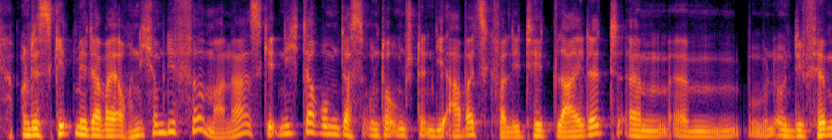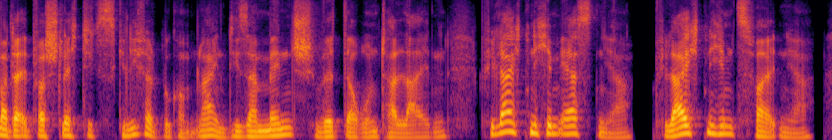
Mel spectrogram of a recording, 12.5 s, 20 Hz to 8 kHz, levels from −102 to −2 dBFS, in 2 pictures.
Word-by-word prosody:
Und 135 Hz, -, +4 dB
es 140 Hz, -, +3 dB
geht 165 Hz, 0 st, +3 dB
mir 145 Hz, -, +6 dB
dabei 125 Hz, -3 st, +4 dB
auch 110 Hz, -2 st, -2 dB
nicht 130 Hz, +7 st, -2 dB
um 185 Hz, -, +1 dB
die 205 Hz, -, +1 dB
Firma, 230 Hz, +3 st, -4 dB
ne? 165 Hz, -, -3 dB
Es 180 Hz, -, -4 dB
geht 150 Hz, 0 st, -1 dB
nicht 170 Hz, +3 st, -3 dB
darum, 165 Hz, -6 st, +1 dB
dass 140 Hz, -6 st, 0 dB
unter 130 Hz, -2 st, -2 dB
Umständen 130 Hz, -2 st, -4 dB
die 120 Hz, -, 0 dB
Arbeitsqualität 115 Hz, -1 st, -1 dB
leidet, 115 Hz, +11 st, +2 dB
ähm 115 Hz, -3 st, -1 dB
ähm 110 Hz, 0 st, -4 dB
u -, -, -7 dB
und 115 Hz, -, 0 dB
die 120 Hz, -, +1 dB
Firma 130 Hz, +2 st, +4 dB
da -, -, +6 dB
etwas 115 Hz, 0 st, 0 dB
Schlechtes 120 Hz, -2 st, -3 dB
geliefert 145 Hz, +5 st, -2 dB
bekommt. 95 Hz, +3 st, -9 dB
Nein, 115 Hz, -6 st, -1 dB
dieser 110 Hz, 0 st, 0 dB
Mensch 125 Hz, +3 st, +2 dB
wird 105 Hz, 0 st, 0 dB
darunter 95 Hz, 0 st, -2 dB
leiden. 95 Hz, +5 st, -7 dB, 0.2 s
Vielleicht 195 Hz, +4 st, +2 dB
nicht 175 Hz, -1 st, +2 dB
im 165 Hz, -, +3 dB
1. 160 Hz, -6 st, -1 dB
Jahr, 90 Hz, +1 st, -10 dB, 0.2 s
vielleicht 160 Hz, -, +5 dB
nicht 165 Hz, -, +2 dB
im 155 Hz, -2 st, -1 dB
2. 105 Hz, -4 st, -1 dB
Jahr. 90 Hz, +3 st, -10 dB
120 Hz, 230 wpm, -23 LUFS, 105-155 Hz, 0.2 s, mir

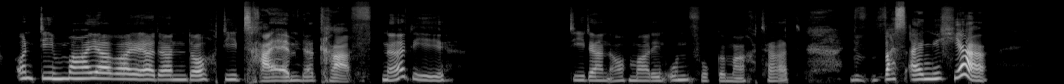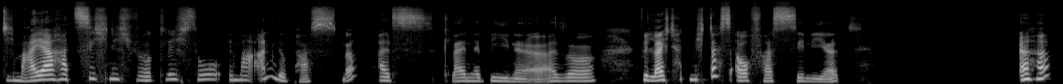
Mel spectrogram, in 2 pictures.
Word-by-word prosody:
Und 285 Hz, -2 st, -2 dB
die 275 Hz, -1 st, +1 dB
Maja 270 Hz, 0 st, +5 dB
war 250 Hz, -1 st, +4 dB
ja 230 Hz, -1 st, +4 dB
dann 215 Hz, 0 st, -1 dB
doch 205 Hz, +1 st, 0 dB
die 225 Hz, -2 st, -6 dB
treibende 175 Hz, -2 st, +2 dB
Kraft, 155 Hz, +3 st, -1 dB
ne, 210 Hz, -, +1 dB
die 195 Hz, -6 st, -5 dB, 1.2 s
die 200 Hz, -1 st, -7 dB
dann 180 Hz, -1 st, -2 dB
auch 175 Hz, +2 st, -9 dB
mal 175 Hz, -2 st, -5 dB
den 175 Hz, 0 st, -7 dB
Unfug 195 Hz, -5 st, -8 dB
gemacht 155 Hz, -2 st, -9 dB
hat. -, -, -6 dB, 0.5 s
W 205 Hz, 0 st, -10 dB, 0.2 s
was 235 Hz, +2 st, +5 dB
eigentlich 250 Hz, +5 st, +2 dB
ja, 425 Hz, +8 st, +9 dB, 0.8 s
die 190 Hz, -1 st, -4 dB
Maya 210 Hz, +7 st, +5 dB
hat 235 Hz, -1 st, -1 dB
sich 260 Hz, -1 st, +1 dB
nicht 245 Hz, -4 st, -6 dB
wirklich 195 Hz, +5 st, -7 dB
so 230 Hz, +1 st, -7 dB
immer 205 Hz, -1 st, -6 dB
angepasst, 170 Hz, -, -3 dB
ne, 355 Hz, -, -4 dB, 0.2 s
als 175 Hz, -1 st, -3 dB
kleine 160 Hz, +1 st, -5 dB
Biene, 150 Hz, -4 st, -5 dB
also, 160 Hz, +1 st, -4 dB, 0.4 s
vielleicht 200 Hz, -1 st, +3 dB
hat -, -, -18 dB
mich 220 Hz, -1 st, -5 dB
das 380 Hz, -, +1 dB
auch 170 Hz, 0 st, +1 dB
fasziniert. 145 Hz, -3 st, -2 dB, 1.8 s
Aha. 250 Hz, +6 st, +5 dB
200 Hz, 125 wpm, -25 LUFS, 170-235 Hz, 1.8 s, ja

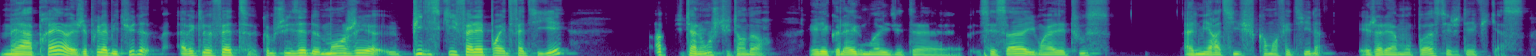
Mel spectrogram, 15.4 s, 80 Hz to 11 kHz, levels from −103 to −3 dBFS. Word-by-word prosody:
Mais 110 Hz, +2 st, +4 dB
après, 120 Hz, -, +5 dB
j'ai 115 Hz, +2 st, 0 dB
pris 160 Hz, -, -2 dB
l'habitude, 155 Hz, -, +2 dB
bah, -, -, -21 dB
avec 125 Hz, +4 st, -1 dB
le 150 Hz, -2 st, +3 dB
fait, 150 Hz, +3 st, +1 dB
comme 130 Hz, -, -3 dB
je 125 Hz, -, -9 dB
te -, -, -4 dB
disais, 135 Hz, +2 st, +3 dB
de 120 Hz, -3 st, +2 dB
manger 130 Hz, +2 st, +3 dB, 0.4 s
pile, 225 Hz, -3 st, +2 dB
ce -, -, -5 dB
qu'il 185 Hz, -, -2 dB
fallait 160 Hz, 0 st, +6 dB
pour 140 Hz, -4 st, 0 dB
être 130 Hz, -2 st, -1 dB
fatigué. 130 Hz, -, 0 dB, 0.9 s
Hop, 175 Hz, -2 st, -1 dB
tu -, -, -22 dB
t'allonges, 125 Hz, +3 st, +2 dB
tu 115 Hz, -3 st, -10 dB
t'endors 105 Hz, -6 st, -3 dB, 0.4 s
et 110 Hz, -, +2 dB
les 115 Hz, 0 st, +6 dB
collègues, 110 Hz, 0 st, +3 dB
moi, 105 Hz, 0 st, +1 dB
ils 100 Hz, -2 st, -1 dB
étaient 95 Hz, 0 st, -6 dB, 0.5 s
c'est 120 Hz, -1 st, -3 dB
ça, 120 Hz, +3 st, +3 dB
ils 105 Hz, -2 st, +1 dB
me -, -, -4 dB
regardaient 100 Hz, -1 st, 0 dB
tous, 125 Hz, +6 st, -9 dB, 0.7 s
admiratifs 110 Hz, 0 st, 0 dB
«Comment 115 Hz, -1 st, -4 dB
fait-il?» 115 Hz, +3 st, -5 dB, 0.4 s
Et 100 Hz, -, -3 dB
j'allais 105 Hz, -1 st, +2 dB
à 105 Hz, -, 0 dB
mon 100 Hz, -1 st, -4 dB
poste 120 Hz, +5 st, -3 dB
et 105 Hz, -, -3 dB
j'étais 90 Hz, 0 st, -7 dB
efficace. 85 Hz, 0 st, -11 dB
115 Hz, 195 wpm, -24 LUFS, 105-135 Hz, 0.9 s, fallait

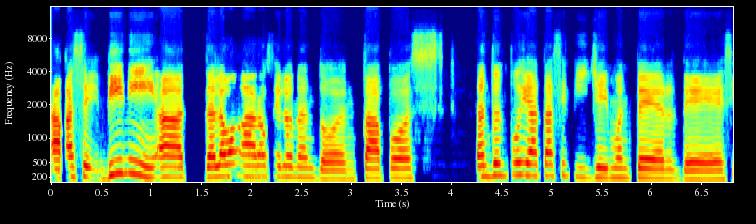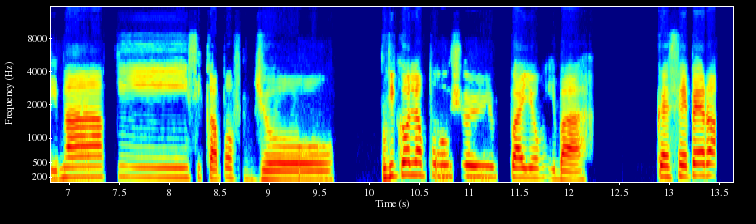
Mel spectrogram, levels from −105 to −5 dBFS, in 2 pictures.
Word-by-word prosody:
Ah, 185 Hz, -, +7 dB
kasi 210 Hz, -3 st, 0 dB
BINI 250 Hz, +1 st, +2 dB
at 210 Hz, 0 st, +5 dB, 0.2 s
dalawang 225 Hz, +3 st, +3 dB
araw 220 Hz, 0 st, +3 dB
sila 215 Hz, 0 st, -3 dB
nandon 175 Hz, -4 st, -4 dB
tapos 190 Hz, 0 st, -1 dB, 0.3 s
nandun 225 Hz, +3 st, 0 dB
po 250 Hz, +1 st, -2 dB
yata 235 Hz, -1 st, +2 dB
si 245 Hz, 0 st, -13 dB
TJ 200 Hz, -2 st, -3 dB
Monterde, 180 Hz, -3 st, 0 dB
si 170 Hz, 0 st, -9 dB
Maki, 205 Hz, 0 st, 0 dB
si 200 Hz, -, -13 dB
Cup 180 Hz, -2 st, 0 dB
of 195 Hz, -2 st, -4 dB
Joe, 165 Hz, 0 st, 0 dB, 0.5 s
hindi 205 Hz, +3 st, +4 dB
ko 255 Hz, -, +5 dB
lang 250 Hz, -1 st, +2 dB
po 230 Hz, -1 st, -3 dB
sure 220 Hz, -1 st, -2 dB
pa 200 Hz, -1 st, +3 dB
yung 195 Hz, 0 st, -2 dB
iba 165 Hz, -4 st, 0 dB, 0.7 s
kasi 220 Hz, 0 st, +2 dB
pero 240 Hz, 0 st, +5 dB
ang 235 Hz, -, -2 dB
205 Hz, 140 wpm, -21 LUFS, 185-220 Hz, 0.7 s, Ah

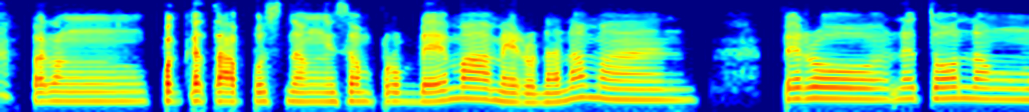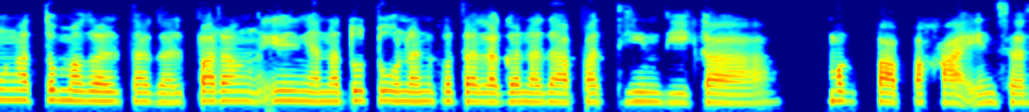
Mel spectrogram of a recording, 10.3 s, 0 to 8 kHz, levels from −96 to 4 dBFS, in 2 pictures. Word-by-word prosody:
parang 210 Hz, +1 st, +2 dB, 0.4 s
pagkatapos 205 Hz, -1 st, +4 dB
ng 200 Hz, -1 st, 0 dB
isang 205 Hz, 0 st, -1 dB
problema 210 Hz, +6 st, +4 dB
meron 195 Hz, -3 st, +2 dB
na -, -, +2 dB
naman. 240 Hz, -4 st, -1 dB, 0.4 s
Pero 260 Hz, -1 st, +3 dB
nito, 265 Hz, +1 st, +1 dB
ng 260 Hz, -2 st, -1 dB, 0.2 s
mga 235 Hz, -1 st, -2 dB
tumagal-tagal 210 Hz, -4 st, -2 dB
parang, 215 Hz, -1 st, -1 dB
'yon 220 Hz, -1 st, -4 dB
nga, 205 Hz, -, -4 dB
natutunan 210 Hz, 0 st, -4 dB
ko 210 Hz, -, -5 dB
talaga 205 Hz, -1 st, -1 dB
na 200 Hz, 0 st, -4 dB
dapat 190 Hz, 0 st, -2 dB
hindi 195 Hz, -3 st, -7 dB
ka 180 Hz, -1 st, -1 dB, 0.2 s
magpapakain 190 Hz, -3 st, -1 dB
sa 185 Hz, 0 st, -5 dB
210 Hz, 145 wpm, -23 LUFS, 195-235 Hz, 0.4 s, pagkatapos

